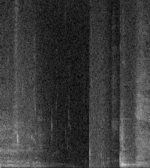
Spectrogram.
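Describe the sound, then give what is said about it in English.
Someone takes a drink of water, with a soft slurping noise followed by a short pause and then a couple of abrupt gulps and swallows. “Time for a drink of water.”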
